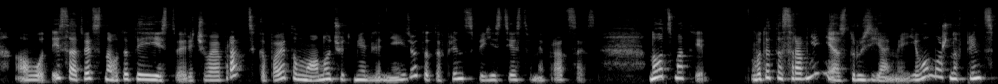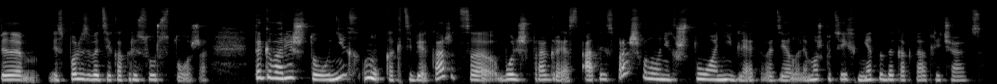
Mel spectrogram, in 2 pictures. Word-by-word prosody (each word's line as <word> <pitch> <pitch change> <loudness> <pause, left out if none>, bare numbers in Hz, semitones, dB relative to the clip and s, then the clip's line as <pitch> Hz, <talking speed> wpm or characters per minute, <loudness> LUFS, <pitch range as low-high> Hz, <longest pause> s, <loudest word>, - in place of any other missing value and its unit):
А, - - 0
вот. 210 - +1
И, - - +3
соответственно, 265 -3 +1
вот 200 +3 -3
это 240 -1 +2
и 225 - +7
есть 200 -2 +4
твоя - - -5
речевая 195 +2 -2
практика, 395 - -2
поэтому 240 -10 +2
оно 220 +7 +4
чуть 225 -3 -8
медленнее 210 0 +1
идёт, 395 - -3
это, 205 -2 -3
в - - -23
принципе, 265 -4 0
естественный 210 +1 -4
процесс. - - -10 0.5
Но 280 +5 +8
от 360 +1 -1
смотри, 285 -3 -2 0.4
вот 240 +2 +2
это 305 -2 +2
сравнение 270 - +1
с 185 - -13
друзьями, 210 +2 0
его 235 - 0
можно, 330 -8 +2
в 255 - -12
принципе, 290 -1 +3
эм, 210 -1 +1
использовать 220 +1 +1
и - - -1
как 210 +1 -5
ресурс 215 0 -3
тоже. - - -10 0.4
Ты 305 - +3
говоришь, 300 -1 +4
что 225 -2 +1
у 215 - +2
них, 320 - +2
ну, 285 -4 +6
как 205 -5 -8
тебе 205 -2 -2
кажется, 290 - -1
больше 225 -1 +1
прогресс, 215 -3 -4
а - - 0
ты 235 - -5
спрашивала 255 +4 -2
у - - +3
них, 220 -2 +1
что 245 -2 0
они 215 0 +3
для 205 -1 -5
этого 190 0 -8
делали? 190 -1 -6
Может 225 +2 -2
быть, 230 -1 -10
их 230 -2 -5
методы 215 +2 -1
как-то 205 -2 -8
отличаются? 200 -2 -10
220 Hz, 200 wpm, -22 LUFS, 210-265 Hz, 0.5 s, Но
